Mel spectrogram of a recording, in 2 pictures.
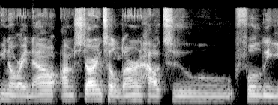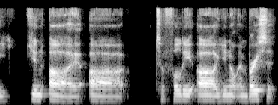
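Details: Stuttering in a person who stutters, speaking in a conversation between two people who stutter who met at a stuttering support group.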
